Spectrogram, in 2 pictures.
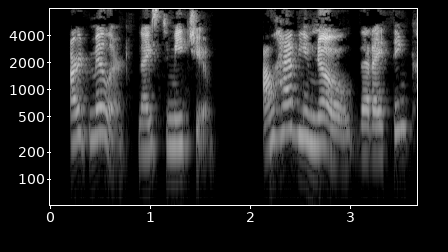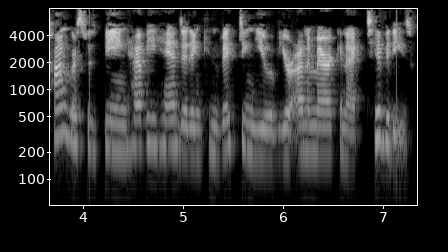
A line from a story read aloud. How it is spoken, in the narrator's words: Roland said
